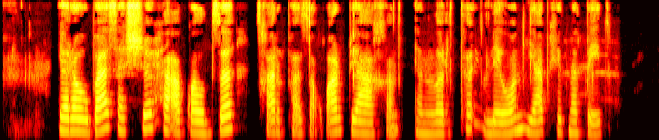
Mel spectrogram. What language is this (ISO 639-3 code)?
abk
